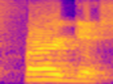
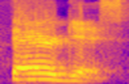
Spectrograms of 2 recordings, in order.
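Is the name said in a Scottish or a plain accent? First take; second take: plain; Scottish. First: The name is said in a plain accent. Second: The name is said with a Scottish accent. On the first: The speaker calls it right. "it's Fergus" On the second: The speaker calls it wrong. "His name is not Fergus"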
